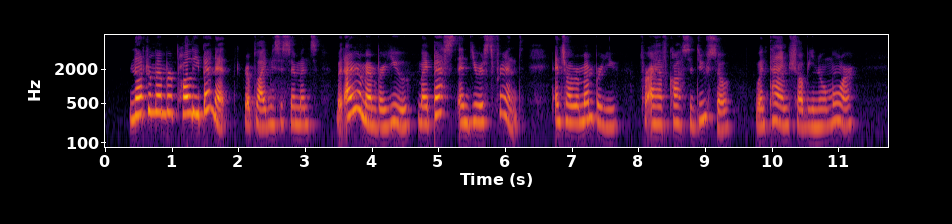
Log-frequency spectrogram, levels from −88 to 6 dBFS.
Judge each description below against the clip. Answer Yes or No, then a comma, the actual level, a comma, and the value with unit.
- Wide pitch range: Yes, wide, 5.8 semitones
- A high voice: Yes, high, 225 Hz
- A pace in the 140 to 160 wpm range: No, average, 170 wpm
